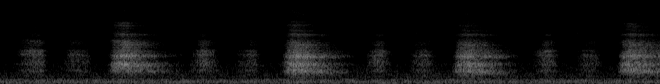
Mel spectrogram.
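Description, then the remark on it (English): Steady mouth breathing during an active breathing exercise, in a repeating pattern: two short, sharp inhales through the mouth followed by one longer exhale through the mouth, cycling several times. Fairly quiet, with a low hum underneath and no talking. “So two breaths in, one breath out, all through the mouth.”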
